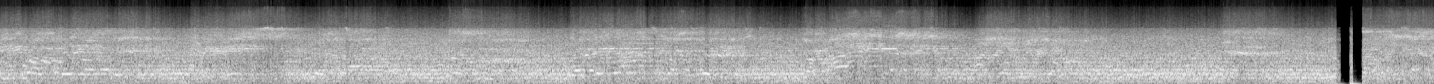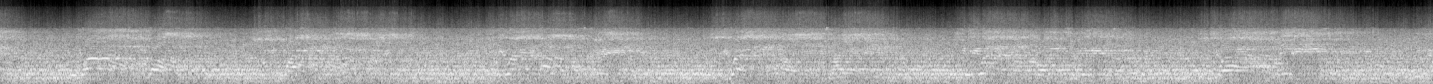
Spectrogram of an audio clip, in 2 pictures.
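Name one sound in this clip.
A man reads out a speech through a microphone and loudspeakers.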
